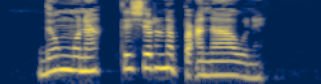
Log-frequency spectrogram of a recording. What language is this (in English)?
Dagbani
